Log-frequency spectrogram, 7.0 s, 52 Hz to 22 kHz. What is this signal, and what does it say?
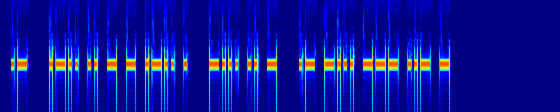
Morse code, heard as a keyed tone, about 30 wpm, 700 Hz. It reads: A LITTLE BIT ABOUT
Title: Sets of 5 Words Encore 30wpm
